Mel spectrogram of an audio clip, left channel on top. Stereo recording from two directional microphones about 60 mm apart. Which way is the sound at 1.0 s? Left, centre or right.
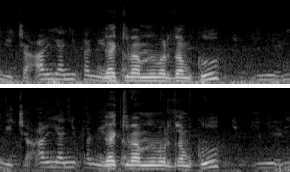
Right.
